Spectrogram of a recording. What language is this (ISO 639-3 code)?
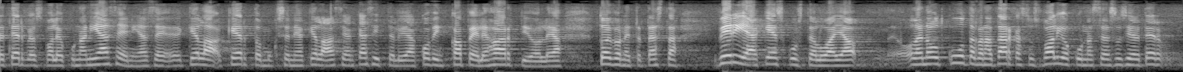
fin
